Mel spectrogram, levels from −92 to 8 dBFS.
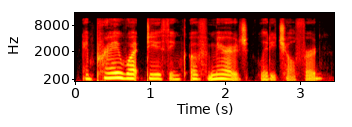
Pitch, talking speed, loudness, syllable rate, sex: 225 Hz, 175 wpm, -19 LUFS, 4.7 syllables/s, female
